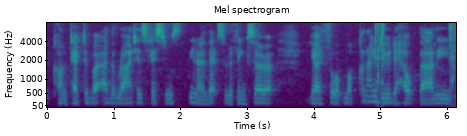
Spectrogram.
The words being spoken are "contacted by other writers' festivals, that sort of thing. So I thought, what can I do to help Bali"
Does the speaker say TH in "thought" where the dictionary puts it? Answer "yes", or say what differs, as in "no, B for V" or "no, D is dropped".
yes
